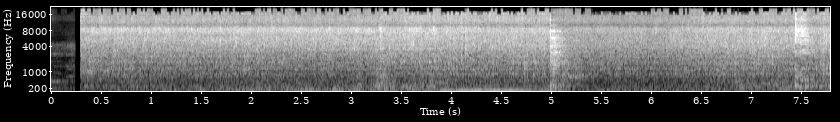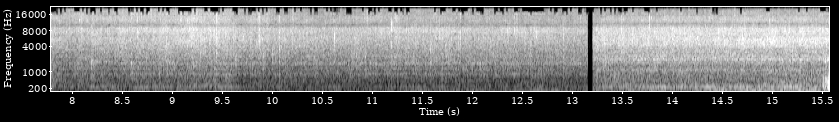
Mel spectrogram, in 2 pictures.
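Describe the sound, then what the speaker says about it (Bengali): Potatoes, drumsticks and tomatoes fry in oil in a wok with a steady, quiet sizzle, broken by occasional stirring scrapes and a louder burst near the end. "গরম হওয়ার পর আমি আলু, সজনে ডাঁটা ছেড়ে দিয়েছি তেলে, এবং 2-4 বার নাড়াচাড়া করার পর টমেটোটাও দিয়ে দিয়েছি।"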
